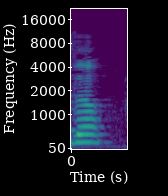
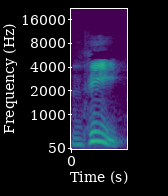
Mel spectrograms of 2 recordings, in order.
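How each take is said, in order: First: The word ends in a short, weak 'uh' vowel. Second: The word ends in a light 'ee' vowel. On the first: The next word starts with a consonant. "هنقول the the the عادي جدا" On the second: The next word starts with a vowel. "هنكسر كسرة خفيفة"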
